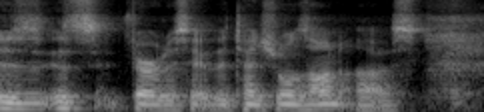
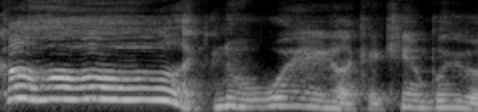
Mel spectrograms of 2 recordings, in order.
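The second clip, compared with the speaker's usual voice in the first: delighted disbelief; 10 semitones higher, 6 dB louder than usual. Retold or imitated. Customer's delighted reaction retold.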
